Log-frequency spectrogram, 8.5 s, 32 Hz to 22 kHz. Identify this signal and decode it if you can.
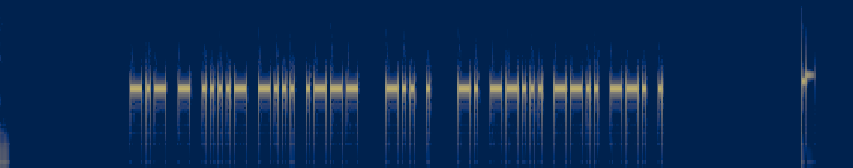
Morse code, heard as a keyed tone, about 30 wpm, 700 Hz. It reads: KT4BJ DE N7ZGE
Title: USA Callsign DE Callsign - 5 Characters - 30wpm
